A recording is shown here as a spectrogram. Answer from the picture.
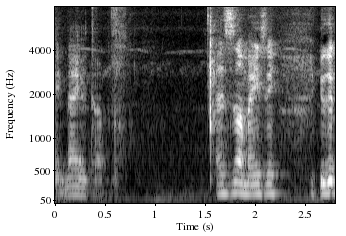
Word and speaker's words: Nayuta: That's how you say it, Nayuta.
